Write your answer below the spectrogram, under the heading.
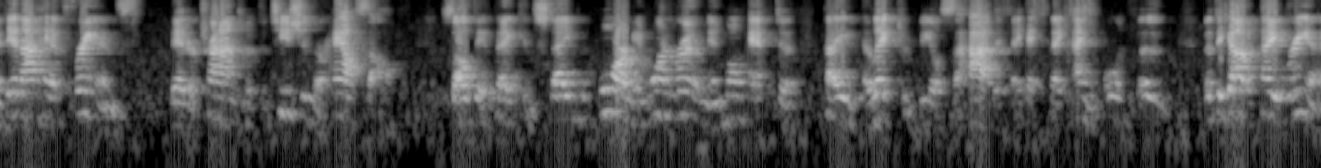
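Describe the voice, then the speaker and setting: A raised, projected voice in an Appalachian accent moves at a fairly slow pace, with very wide pitch swings and big swings in loudness. Noticeable background noise sits behind it. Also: woman, high pitch for a woman. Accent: Appalachian Kentucky. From eastern Kentucky, Letcher County. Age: 70s. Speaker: resident giving public comment. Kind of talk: public comment testimony. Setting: public meeting room with audience. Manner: impassioned.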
